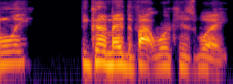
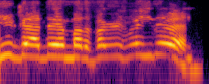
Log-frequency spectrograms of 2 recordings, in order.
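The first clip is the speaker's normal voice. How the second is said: loud Southern-accented holler; 9 semitones higher than usual. Asked by another speaker to perform, he delivers it yelling in a southern accent. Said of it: "yell in a southern accent".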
